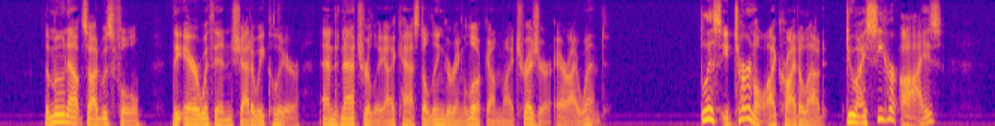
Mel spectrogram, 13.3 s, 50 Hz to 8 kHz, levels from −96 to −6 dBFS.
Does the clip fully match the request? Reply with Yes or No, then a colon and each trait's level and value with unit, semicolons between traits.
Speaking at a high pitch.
No: low, 110 Hz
